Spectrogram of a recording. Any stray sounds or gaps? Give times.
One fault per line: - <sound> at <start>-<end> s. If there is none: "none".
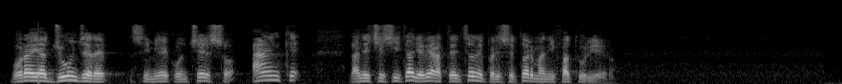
none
